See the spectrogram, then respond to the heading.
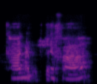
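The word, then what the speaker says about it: קדשך: The first shva is going to be silent. The second shva has a little sound.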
